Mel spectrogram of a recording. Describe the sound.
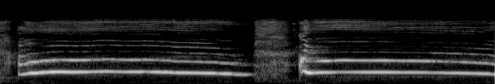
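A voice imitates a wolf's howl with two long, steady howls, each lasting a couple of seconds, separated by a brief audible breath, howling at the rising full moon by the Pacific Ocean.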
